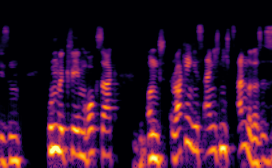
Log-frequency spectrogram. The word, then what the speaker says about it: Rucking: und zwar was ist Rocking, wenn ich es richtig Rucking. ausspreche? – Rucking.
